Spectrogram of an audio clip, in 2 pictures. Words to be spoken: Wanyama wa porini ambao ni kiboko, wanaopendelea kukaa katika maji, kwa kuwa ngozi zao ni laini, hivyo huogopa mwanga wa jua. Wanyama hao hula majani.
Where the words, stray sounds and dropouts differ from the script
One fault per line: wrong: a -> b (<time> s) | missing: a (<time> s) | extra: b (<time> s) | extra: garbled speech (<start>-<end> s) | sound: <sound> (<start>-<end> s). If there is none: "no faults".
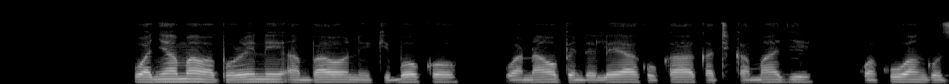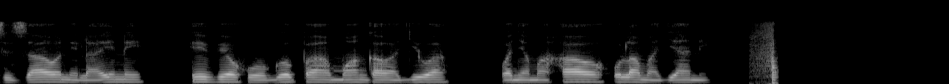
sound: thud (17.0-17.3 s)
